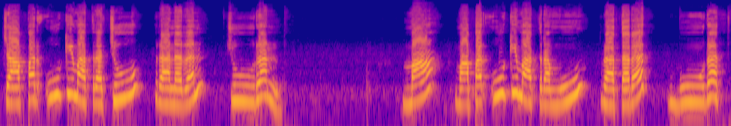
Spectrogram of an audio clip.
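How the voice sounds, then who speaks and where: A woman teacher leads an online lesson for young children. Her voice sits high and light. She moves at an unhurried pace, sounding out each word piece by piece with steady patience. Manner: slow, patient syllable-by-syllable sounding out of words. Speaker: primary school teacher. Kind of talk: online kindergarten Hindi lesson.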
